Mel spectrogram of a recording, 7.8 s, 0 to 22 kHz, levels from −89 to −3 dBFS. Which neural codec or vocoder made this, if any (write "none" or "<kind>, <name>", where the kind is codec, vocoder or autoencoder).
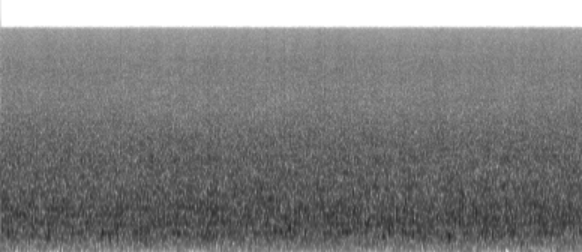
autoencoder, DAC-VAE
